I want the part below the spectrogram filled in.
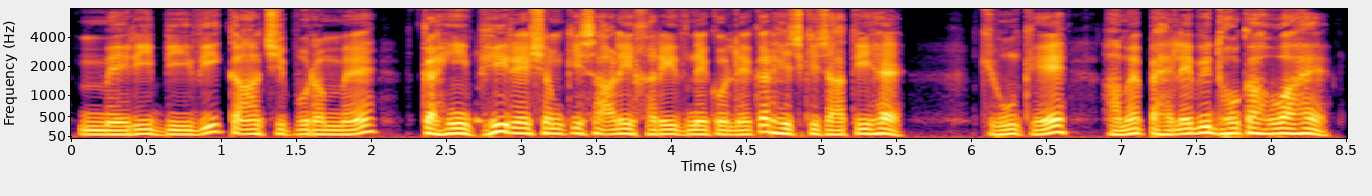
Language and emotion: Urdu, fearful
